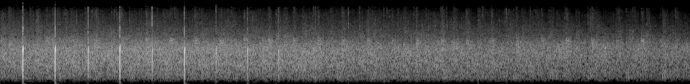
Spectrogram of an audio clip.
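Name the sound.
audience applause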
